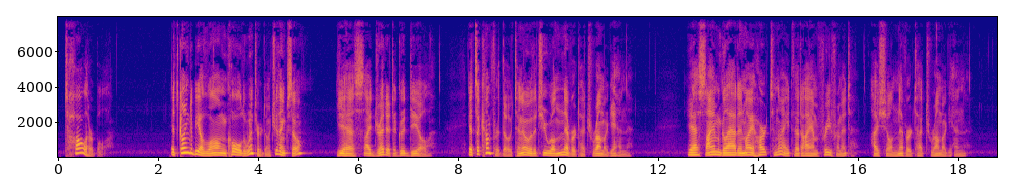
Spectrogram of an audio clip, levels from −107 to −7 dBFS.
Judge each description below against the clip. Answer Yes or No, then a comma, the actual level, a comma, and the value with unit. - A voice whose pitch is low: Yes, low, 115 Hz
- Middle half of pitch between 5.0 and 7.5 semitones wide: Yes, wide, 5.5 semitones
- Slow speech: No, average, 170 wpm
